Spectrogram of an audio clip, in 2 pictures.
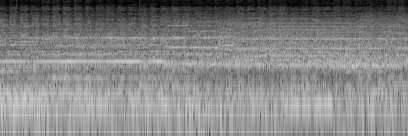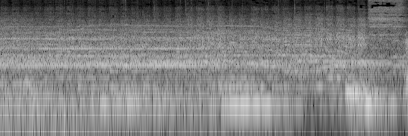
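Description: Loud heavy rock music with guitar and drums, heard from the audience in a concert hall. Long held tones run through most of it, with a sudden change near the end.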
